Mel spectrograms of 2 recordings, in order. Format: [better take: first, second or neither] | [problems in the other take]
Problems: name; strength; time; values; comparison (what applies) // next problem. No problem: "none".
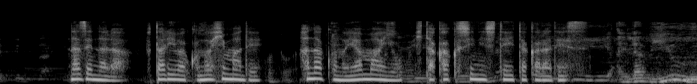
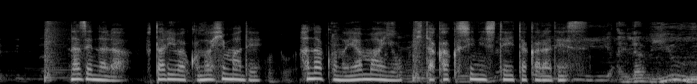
first | background sound (Snare drum); 19 dB below the speech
